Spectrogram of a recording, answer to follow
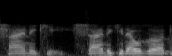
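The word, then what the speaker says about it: Shanachie: Shananashi or what? No, Shiny Key.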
